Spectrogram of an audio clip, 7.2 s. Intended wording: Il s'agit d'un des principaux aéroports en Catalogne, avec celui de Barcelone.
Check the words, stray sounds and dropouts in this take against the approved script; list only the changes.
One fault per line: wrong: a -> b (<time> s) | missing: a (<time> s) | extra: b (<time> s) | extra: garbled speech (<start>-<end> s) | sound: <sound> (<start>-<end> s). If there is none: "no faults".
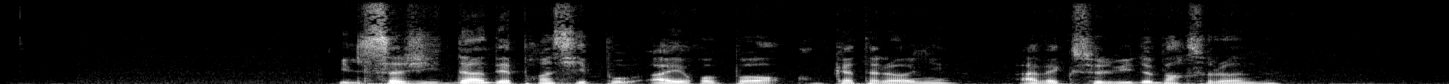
no faults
